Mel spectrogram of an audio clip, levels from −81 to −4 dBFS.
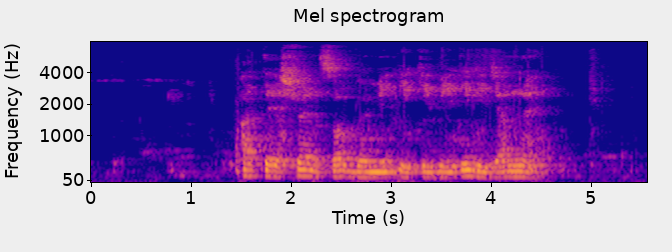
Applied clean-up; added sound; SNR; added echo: neural separator model SepFormer DNS4.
